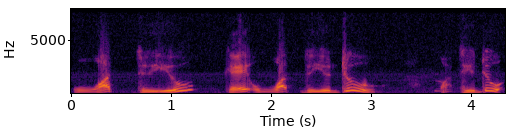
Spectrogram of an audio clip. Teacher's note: when u is not at the end of the sentence the vowel sound is often reduced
